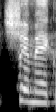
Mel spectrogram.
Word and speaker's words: Shemek: Shemek, like lick. Shemek. Yeah. Shemek.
